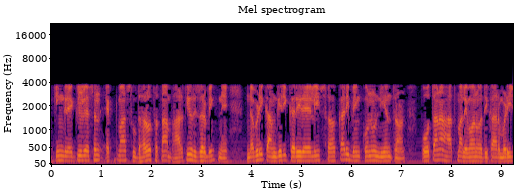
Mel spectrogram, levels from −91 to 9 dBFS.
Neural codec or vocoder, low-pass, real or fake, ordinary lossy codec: none; 3.6 kHz; real; none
